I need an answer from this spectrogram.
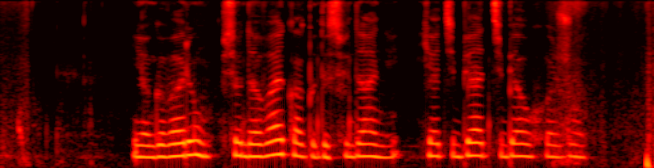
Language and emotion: Russian, sad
